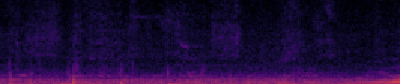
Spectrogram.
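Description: A few soft, quick footfalls on grass: a footballer stepping fast through a line of training cones.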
